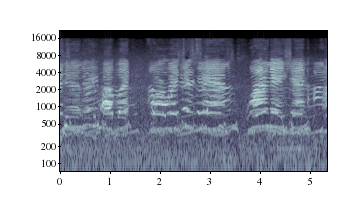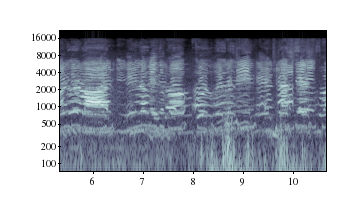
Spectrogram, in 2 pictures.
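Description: A high-pitched voice singing, child-like in pitch, in a run of short, gliding phrases.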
